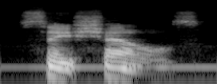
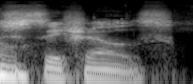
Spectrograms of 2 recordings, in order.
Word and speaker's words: Seychelles: That's not Seychelles. Oh. Seychelles. You just butchered it. Seychelles.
